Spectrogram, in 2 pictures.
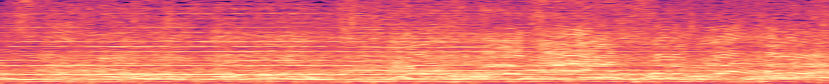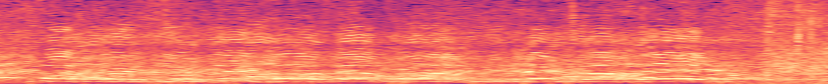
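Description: A large crowd at an AIDS protest chants and shouts together, such as "People with AIDS won't be quiet!", in a dense, continuous roar of many voices, steady and loud throughout with rhythmic surges of yelling.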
